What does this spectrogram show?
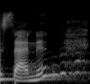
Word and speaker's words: Sanon: I'm telling them kti then I'm telling them snon then I tell them how you say Canon that's how you say sanon it's like a process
